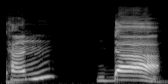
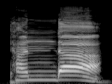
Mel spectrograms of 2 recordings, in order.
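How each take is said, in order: First: ठंडा in two parts, "ठं" rising, pause, loud "डा"; very slowly sound out ठंडा piece by piece; split into syllables. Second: ठंडा joined, loud long "डा" falling; blended whole word. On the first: Teacher breaking ठंडा down for learners, syllable by syllable. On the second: Teacher showing learners the result, ठंडा blended together. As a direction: say ठंडा as one word without a break. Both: Shown as a demonstration. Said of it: "इनको आपस में मिला के पढ़ना है".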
